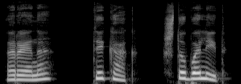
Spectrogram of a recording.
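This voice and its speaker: A woman's voice: fairly high pitch, steady tone, slow, a little mellow, no room sound, clean studio sound. A woman voicing a flustered, defensive young blonde healer in an audiobook. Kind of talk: audiobook character voice.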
